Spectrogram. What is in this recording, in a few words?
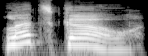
VO en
